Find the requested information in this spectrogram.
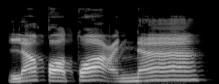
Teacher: قاف اور طا دونوں الفاظ کو ہم موٹا کر کے پڑھیں گے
